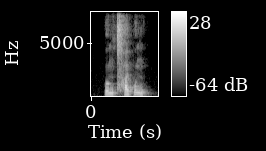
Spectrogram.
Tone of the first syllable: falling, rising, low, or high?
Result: low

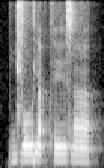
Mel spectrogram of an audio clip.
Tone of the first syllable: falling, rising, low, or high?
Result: high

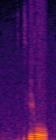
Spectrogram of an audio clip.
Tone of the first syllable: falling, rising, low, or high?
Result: low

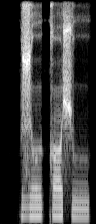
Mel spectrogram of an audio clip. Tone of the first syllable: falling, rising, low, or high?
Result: high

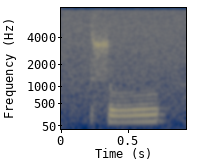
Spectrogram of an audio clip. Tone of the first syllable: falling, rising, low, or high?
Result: rising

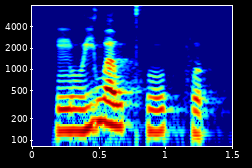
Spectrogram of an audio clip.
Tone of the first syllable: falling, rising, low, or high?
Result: rising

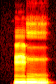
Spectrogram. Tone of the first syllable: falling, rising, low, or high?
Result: low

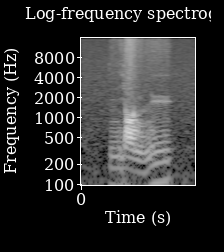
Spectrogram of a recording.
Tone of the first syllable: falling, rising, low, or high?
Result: low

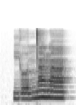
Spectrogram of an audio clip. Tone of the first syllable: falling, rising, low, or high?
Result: low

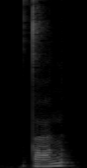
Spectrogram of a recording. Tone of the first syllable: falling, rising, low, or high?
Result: rising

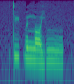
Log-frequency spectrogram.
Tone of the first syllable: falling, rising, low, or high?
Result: high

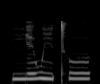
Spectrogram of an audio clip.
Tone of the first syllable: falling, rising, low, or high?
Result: rising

